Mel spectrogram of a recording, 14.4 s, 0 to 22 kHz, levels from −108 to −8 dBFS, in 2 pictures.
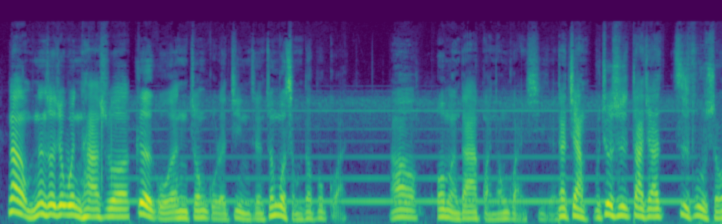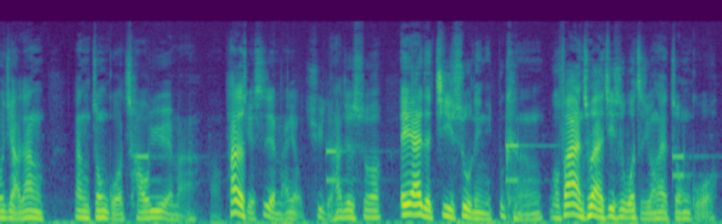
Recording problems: alarms or sirens; noticeable; throughout; 15 dB below the speech

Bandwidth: 14.5 kHz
